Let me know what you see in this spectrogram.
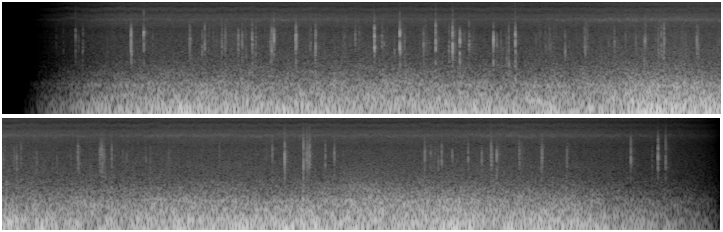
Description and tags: Bonfire Flames
A burning bonfire with up close flames.
fire, bonfire, flames, burning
